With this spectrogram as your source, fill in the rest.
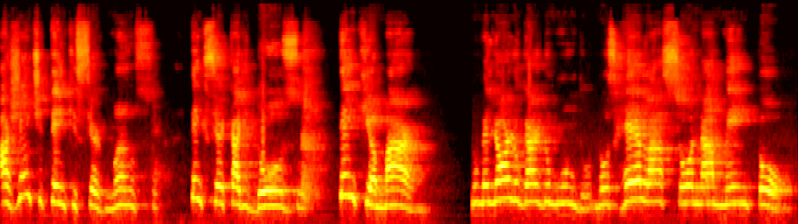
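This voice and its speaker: A woman's voice: high-pitched, animated, slow. A middle-aged woman from Brazil giving a spiritist talk, telling stories with humor and acting out quotes. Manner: storytelling with acted quotes and humor. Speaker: spiritist lecturer. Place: spiritist center hall.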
